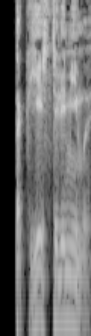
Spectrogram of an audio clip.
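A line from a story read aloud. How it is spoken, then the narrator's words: Angry question. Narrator (Russian): сердито спросил Лыков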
